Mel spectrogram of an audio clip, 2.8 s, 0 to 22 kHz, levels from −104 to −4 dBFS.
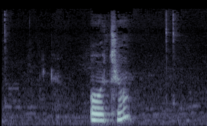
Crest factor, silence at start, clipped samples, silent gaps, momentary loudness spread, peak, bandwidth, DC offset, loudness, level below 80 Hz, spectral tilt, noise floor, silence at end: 20 dB; 1.2 s; under 0.1%; none; 25 LU; -18 dBFS; 16 kHz; under 0.1%; -34 LUFS; -78 dBFS; -5 dB/octave; -66 dBFS; 1 s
